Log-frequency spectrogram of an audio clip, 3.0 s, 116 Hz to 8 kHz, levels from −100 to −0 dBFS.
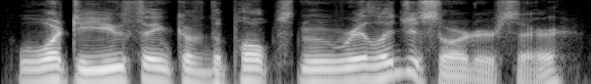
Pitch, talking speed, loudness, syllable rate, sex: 120 Hz, 225 wpm, -18 LUFS, 5.5 syllables/s, male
